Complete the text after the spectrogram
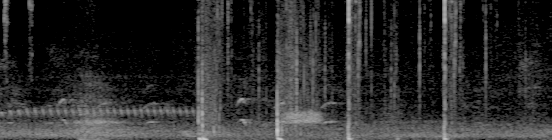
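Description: A wooden crate knocks and clatters as it is handled.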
